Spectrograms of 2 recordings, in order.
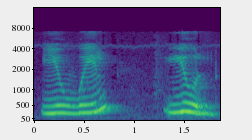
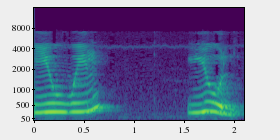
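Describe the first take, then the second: No difference in how they are said.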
